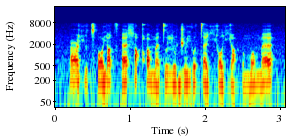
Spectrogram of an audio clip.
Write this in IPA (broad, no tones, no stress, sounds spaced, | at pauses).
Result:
ʕ ʊ ç u t͡sʼ ɔ j ɑ t͡sʼ æ ɬ ɑ qʼ ʊ m æ t u ɮ u d͡ʒ u j ʊ t æ ç ɔ ç ɑ h ʊ m ɔ m æ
